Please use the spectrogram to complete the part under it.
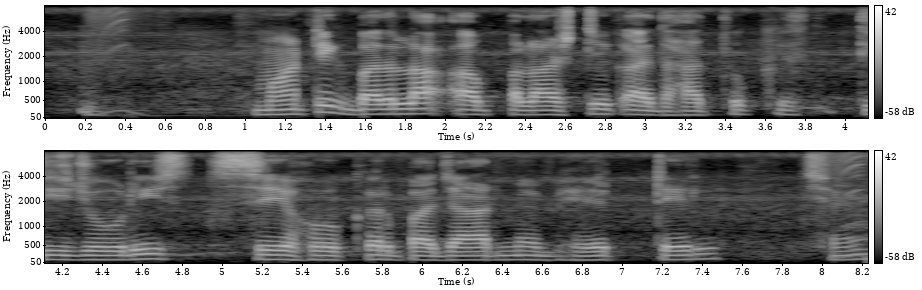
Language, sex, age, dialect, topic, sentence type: Maithili, male, 18-24, Eastern / Thethi, banking, statement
